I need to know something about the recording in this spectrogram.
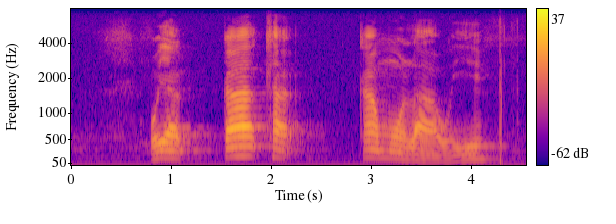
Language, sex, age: Northern Sotho, male, 22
